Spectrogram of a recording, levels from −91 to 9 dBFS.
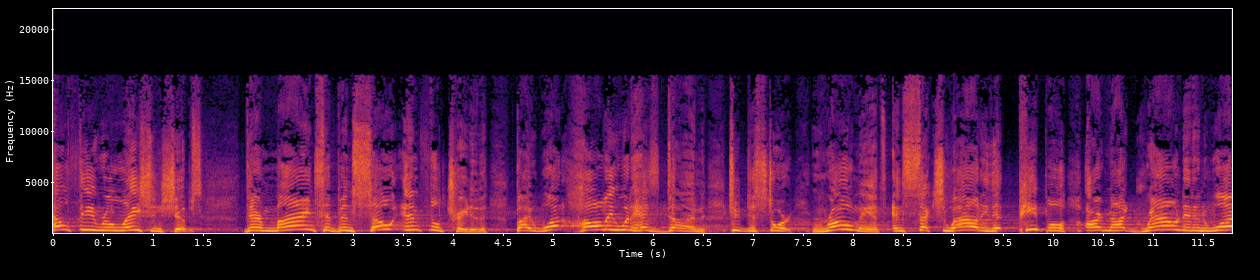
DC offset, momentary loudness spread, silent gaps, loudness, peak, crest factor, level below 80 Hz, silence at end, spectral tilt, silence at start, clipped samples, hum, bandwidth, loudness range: under 0.1%; 5 LU; none; -13 LUFS; 0 dBFS; 12 dB; -62 dBFS; 0 s; -3.5 dB/octave; 0 s; under 0.1%; none; 16 kHz; 1 LU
